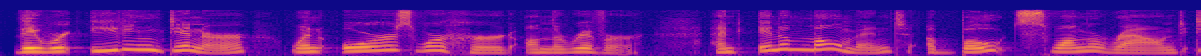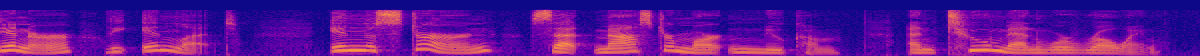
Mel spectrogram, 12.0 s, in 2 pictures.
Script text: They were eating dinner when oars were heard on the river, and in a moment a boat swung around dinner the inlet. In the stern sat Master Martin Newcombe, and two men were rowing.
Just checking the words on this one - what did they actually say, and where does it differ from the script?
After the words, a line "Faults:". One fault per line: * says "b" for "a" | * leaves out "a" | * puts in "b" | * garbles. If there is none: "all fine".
They were eating dinner when oars were heard on the river, and in a moment a boat swung around dinner the inlet. In the stern sat Master Martin Newcombe, and two men were rowing.
Faults:
all fine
